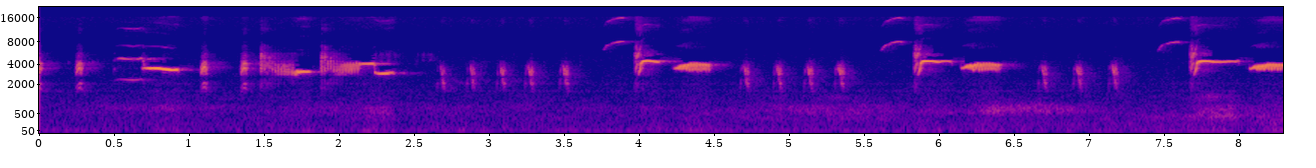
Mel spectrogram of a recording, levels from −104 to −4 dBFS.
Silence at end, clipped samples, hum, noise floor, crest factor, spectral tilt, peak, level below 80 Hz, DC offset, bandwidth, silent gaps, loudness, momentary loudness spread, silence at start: 0 s; under 0.1%; none; -70 dBFS; 16 dB; 2 dB/octave; -26 dBFS; -88 dBFS; under 0.1%; 16.5 kHz; none; -36 LUFS; 25 LU; 0.25 s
